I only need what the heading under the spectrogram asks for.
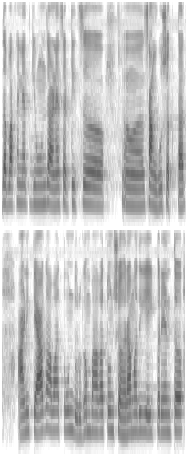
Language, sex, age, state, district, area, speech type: Marathi, female, 45-60, Maharashtra, Kolhapur, urban, spontaneous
